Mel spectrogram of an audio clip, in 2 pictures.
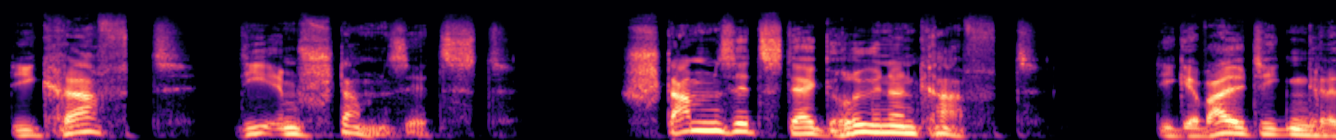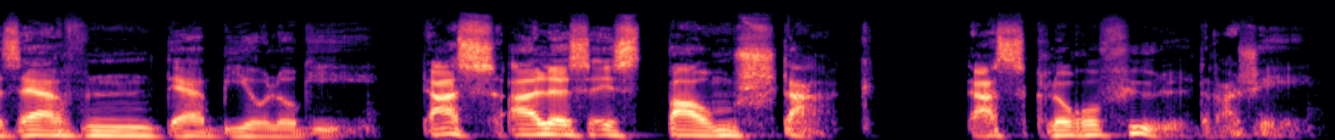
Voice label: Werbung Kraftvoll

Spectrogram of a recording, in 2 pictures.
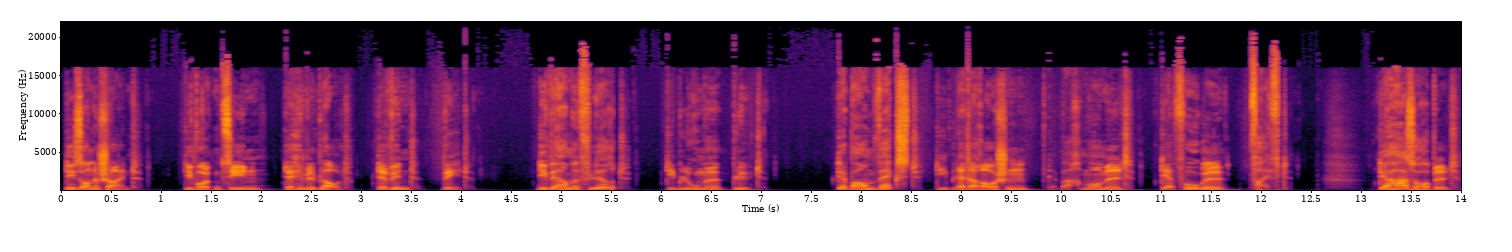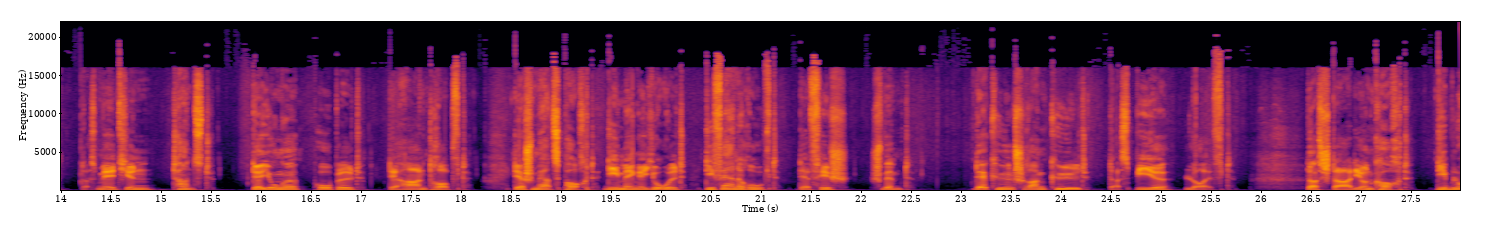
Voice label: Schauspiel Variabel

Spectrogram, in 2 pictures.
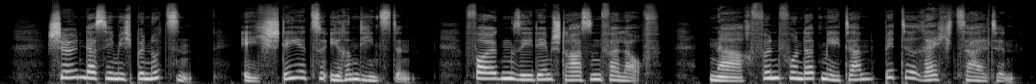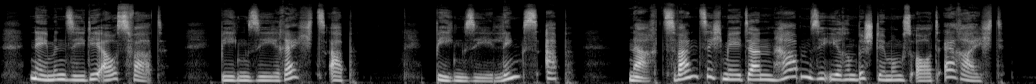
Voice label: Kommentar Neutral

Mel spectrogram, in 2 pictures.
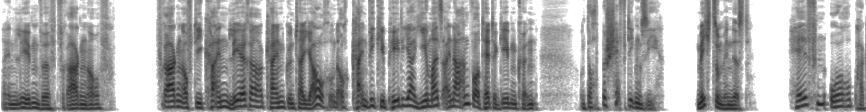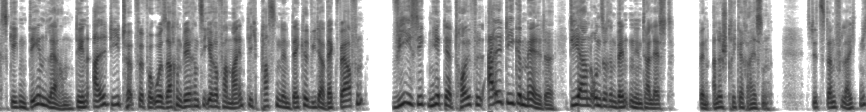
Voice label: Schauspiel Lebendig

